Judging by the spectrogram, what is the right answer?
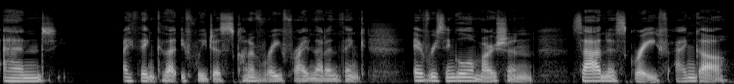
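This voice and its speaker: A woman guest on a podcast interview, a clinical nutritionist, speaks earnestly and reflectively with frequent restarts. Her voice is low with vocal fry and big pitch swings, at normal speed, in a dry recording.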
